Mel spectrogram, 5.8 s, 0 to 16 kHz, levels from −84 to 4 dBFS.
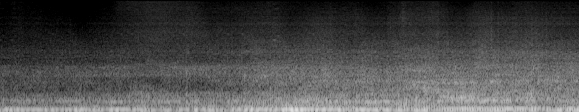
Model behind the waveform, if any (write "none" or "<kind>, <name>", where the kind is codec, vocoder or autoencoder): codec, SNAC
